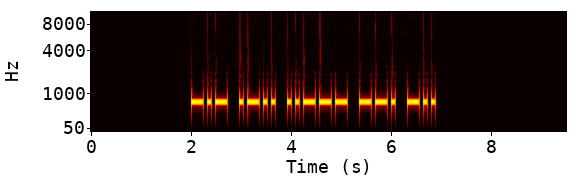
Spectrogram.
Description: Morse code, heard as a keyed tone, about 15 wpm, 700 Hz. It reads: KL2GD
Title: USA Call Signs - 5 Characters - Repeated 2x - 15wpm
